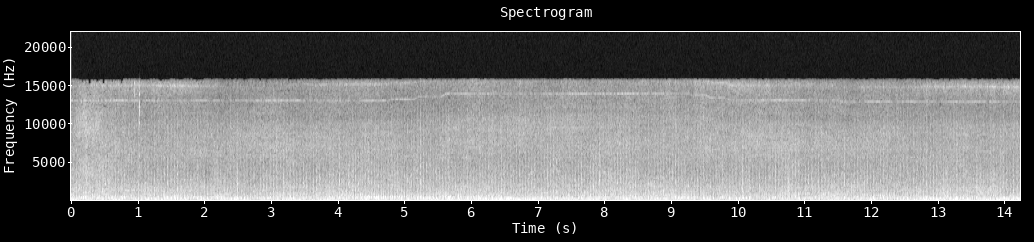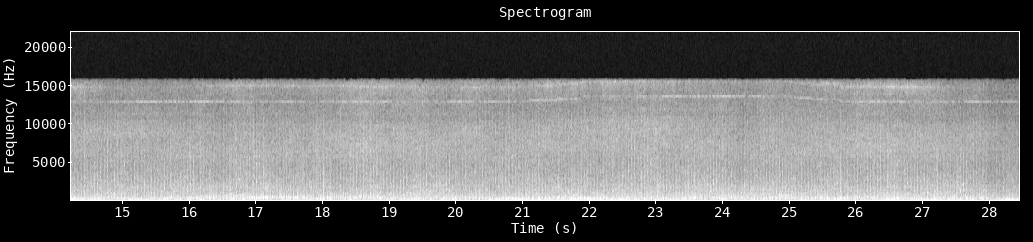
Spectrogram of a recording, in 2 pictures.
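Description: A helicopter's rotor thumps and its engine whines steadily throughout.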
